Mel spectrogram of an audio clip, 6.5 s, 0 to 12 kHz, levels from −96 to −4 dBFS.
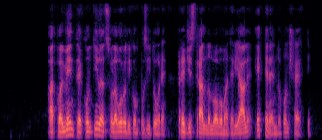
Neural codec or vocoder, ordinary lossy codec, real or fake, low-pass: codec, 24 kHz, 1.2 kbps, DualCodec; AAC, 32 kbps; fake; 10.8 kHz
